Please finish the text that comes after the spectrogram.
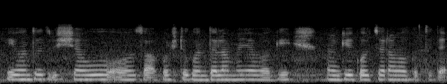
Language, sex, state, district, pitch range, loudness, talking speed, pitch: Kannada, female, Karnataka, Shimoga, 195-220 Hz, -25 LUFS, 95 wpm, 215 Hz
